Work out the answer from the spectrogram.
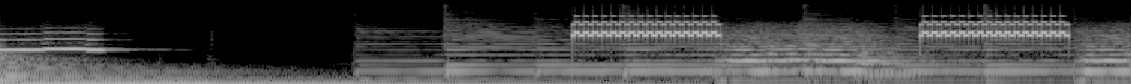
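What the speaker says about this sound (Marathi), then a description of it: "अरे फोन बघ ना कोणाचा आहे ते सांग" A telephone ringtone at home sounds on its own with no talking: a melodic phone ring that repeats in bright bursts, loud and close, over a low background tone.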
